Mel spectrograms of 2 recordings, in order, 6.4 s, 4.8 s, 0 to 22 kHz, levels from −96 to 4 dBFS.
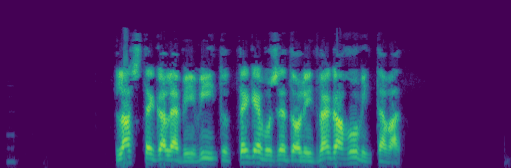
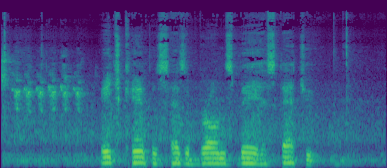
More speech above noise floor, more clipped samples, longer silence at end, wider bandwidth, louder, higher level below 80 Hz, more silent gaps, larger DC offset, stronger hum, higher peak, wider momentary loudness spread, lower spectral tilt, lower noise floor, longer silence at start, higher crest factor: first, over 73 dB vs 22 dB; neither; first, 1.4 s vs 0.35 s; second, 10.5 kHz vs 16.5 kHz; first, -17 LUFS vs -24 LUFS; second, -74 dBFS vs -60 dBFS; neither; neither; neither; first, 0 dBFS vs -6 dBFS; second, 9 LU vs 17 LU; second, -1 dB/octave vs -5 dB/octave; first, under -90 dBFS vs -44 dBFS; first, 1.45 s vs 0 s; about the same, 20 dB vs 18 dB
